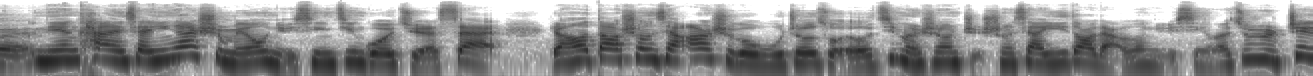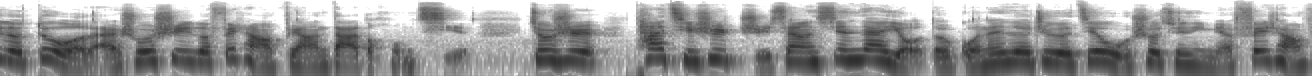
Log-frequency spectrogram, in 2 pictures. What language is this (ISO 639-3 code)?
zho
